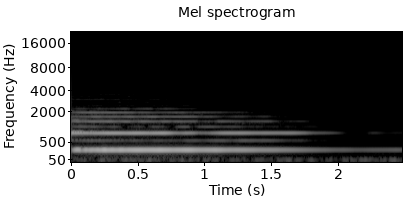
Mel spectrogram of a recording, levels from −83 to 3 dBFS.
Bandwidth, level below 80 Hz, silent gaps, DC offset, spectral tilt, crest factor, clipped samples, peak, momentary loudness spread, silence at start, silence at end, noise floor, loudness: 2.4 kHz; -68 dBFS; none; under 0.1%; -6 dB/octave; 12 dB; under 0.1%; -22 dBFS; 15 LU; 0 s; 0.4 s; -58 dBFS; -32 LUFS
